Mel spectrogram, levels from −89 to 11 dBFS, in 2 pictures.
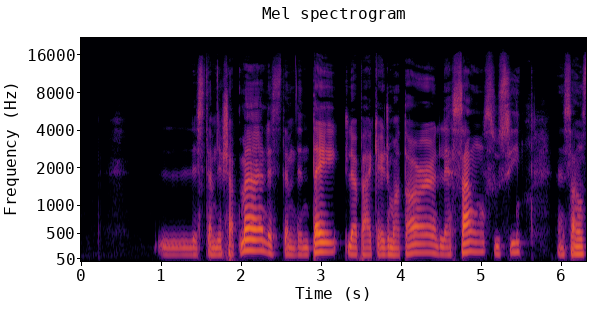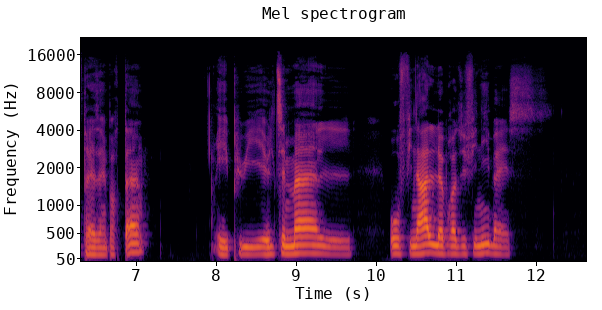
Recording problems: none

